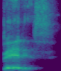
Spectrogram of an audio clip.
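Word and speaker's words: Pérez: No, it's not Perez, it's Perez, Mhm. you gotta pronounce it.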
